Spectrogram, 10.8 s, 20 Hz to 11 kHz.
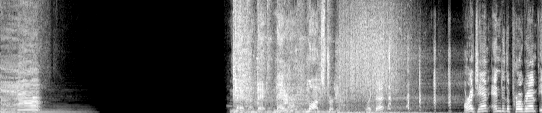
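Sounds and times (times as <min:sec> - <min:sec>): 
cow mooing: 0:00.0 - 0:01.0
speech: 0:04.6 - 0:07.9, 0:09.3 - 0:10.8
laughter: 0:07.5 - 0:09.4.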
